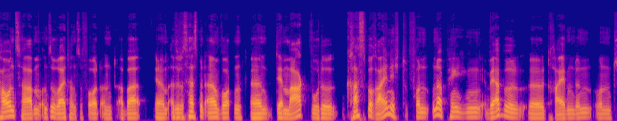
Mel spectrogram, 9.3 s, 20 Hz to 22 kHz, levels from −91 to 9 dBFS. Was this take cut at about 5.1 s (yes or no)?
yes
